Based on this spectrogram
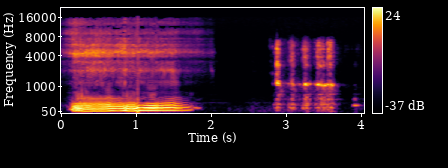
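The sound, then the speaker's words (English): A voice imitates loud snoring: a long, rumbling inhaled snore, a short pause, then a few quick raspy snorts trailing off. “I snuck upstairs. I went to bed. And I was snoring.”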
